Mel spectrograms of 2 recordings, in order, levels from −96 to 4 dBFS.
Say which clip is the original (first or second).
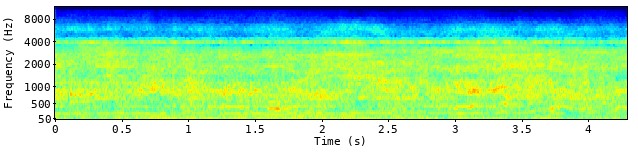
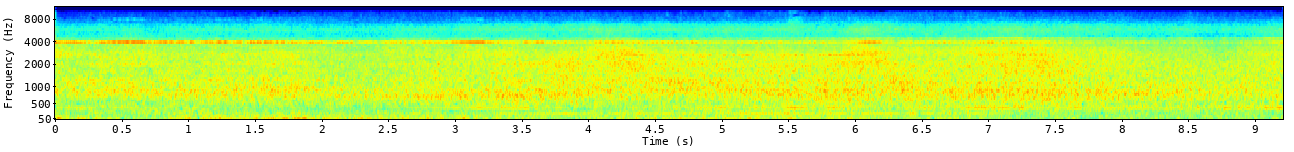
second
